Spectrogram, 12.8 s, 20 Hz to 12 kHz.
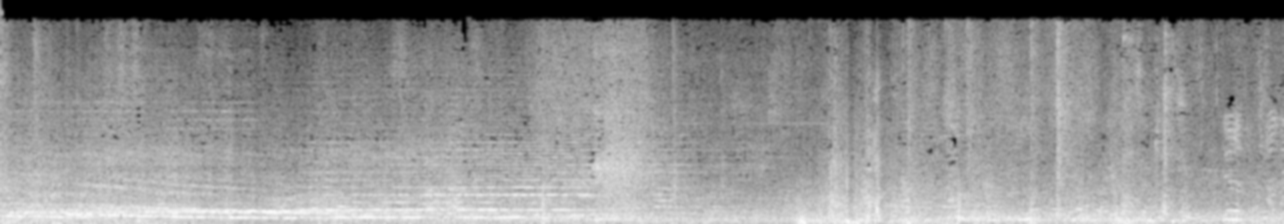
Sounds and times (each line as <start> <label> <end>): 0.0 train arrives to subway platform 12.8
